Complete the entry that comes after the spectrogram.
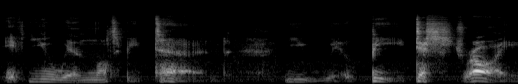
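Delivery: low, slow, hushed villain impression; serious Palpatine. Evil overlord threatening a Jedi, mock-serious and slow. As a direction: start in a near-whisper and build to a firm, low threat. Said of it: "then one minute he becomes serious".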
